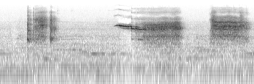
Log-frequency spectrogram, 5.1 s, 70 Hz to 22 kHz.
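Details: Red-bellied parrot, a 10.5-month-old female pet, letting out three loud harsh screeches, the middle one longest and opening with a high thin whistle, with quiet gaps between.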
